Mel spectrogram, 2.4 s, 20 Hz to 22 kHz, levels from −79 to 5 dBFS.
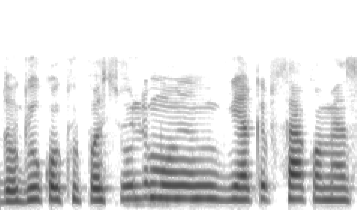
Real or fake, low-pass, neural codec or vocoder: real; 7.2 kHz; none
